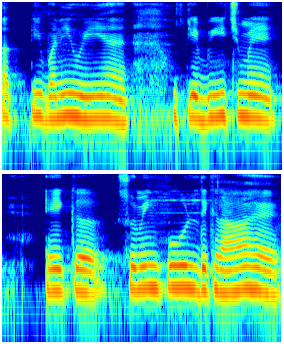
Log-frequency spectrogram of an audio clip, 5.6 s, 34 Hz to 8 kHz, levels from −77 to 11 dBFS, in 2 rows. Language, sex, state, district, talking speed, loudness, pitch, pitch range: Hindi, female, Uttar Pradesh, Jyotiba Phule Nagar, 140 wpm, -13 LUFS, 190 Hz, 185-200 Hz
